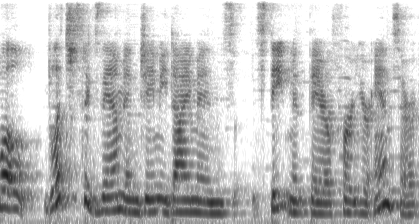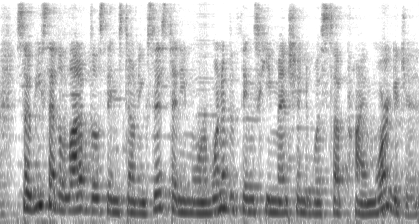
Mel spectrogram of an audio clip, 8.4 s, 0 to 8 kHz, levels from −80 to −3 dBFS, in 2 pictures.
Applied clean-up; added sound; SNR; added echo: neural separator model SepFormer DNS4.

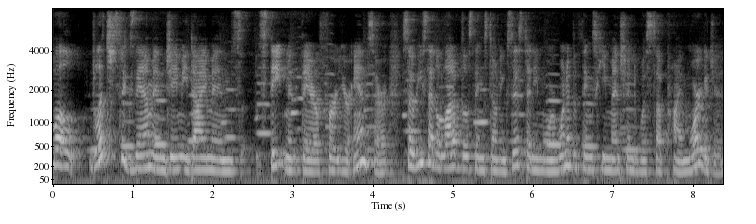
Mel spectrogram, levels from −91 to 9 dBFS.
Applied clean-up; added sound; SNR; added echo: none; Wind instrument, woodwind instrument; 11 dB; reverberation time 1.4 s.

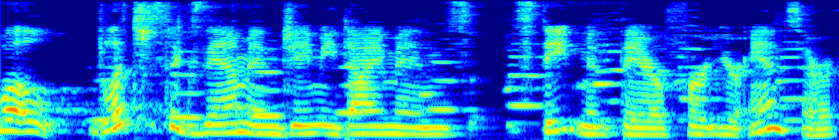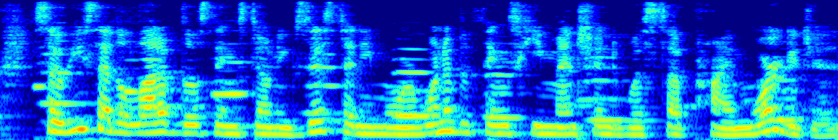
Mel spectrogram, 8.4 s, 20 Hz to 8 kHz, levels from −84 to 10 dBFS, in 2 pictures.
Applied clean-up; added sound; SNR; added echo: classical method WPE with log-MMSE.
